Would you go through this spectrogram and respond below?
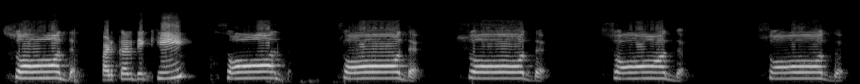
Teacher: سود کو ادا کرتے ہوئے ہماری زبان کا اوپر کا زبان کی جڑ جو ہے وہ بلند ہو جاتی ہے.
